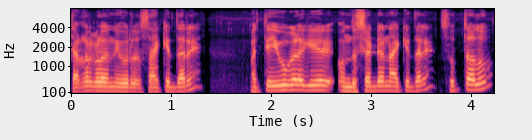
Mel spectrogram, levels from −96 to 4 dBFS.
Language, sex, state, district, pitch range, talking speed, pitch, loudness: Kannada, male, Karnataka, Koppal, 140-160 Hz, 140 wpm, 155 Hz, -15 LUFS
